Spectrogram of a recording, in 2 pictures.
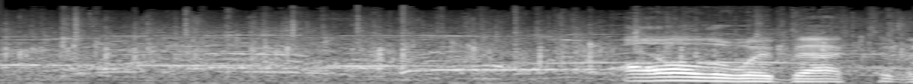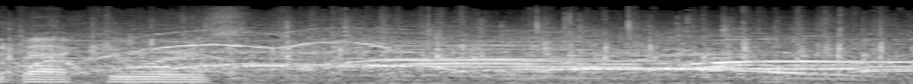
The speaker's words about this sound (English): If people aren't clapping a lot, it's because there's just no room to move your arms.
